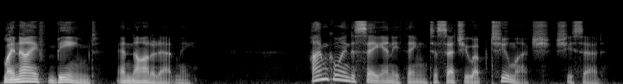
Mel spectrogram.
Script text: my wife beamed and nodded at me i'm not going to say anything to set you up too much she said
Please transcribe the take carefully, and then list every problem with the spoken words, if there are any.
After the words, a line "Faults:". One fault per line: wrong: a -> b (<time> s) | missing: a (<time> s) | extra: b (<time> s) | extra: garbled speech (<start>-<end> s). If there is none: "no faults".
my knife beamed and nodded at me i'm going to say anything to set you up too much she said
Faults:
wrong: wife -> knife (0.1 s)
missing: not (3.3 s)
